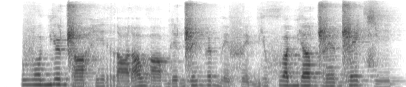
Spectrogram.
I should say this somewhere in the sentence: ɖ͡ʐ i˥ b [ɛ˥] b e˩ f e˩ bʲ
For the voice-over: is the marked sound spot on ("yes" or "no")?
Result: no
